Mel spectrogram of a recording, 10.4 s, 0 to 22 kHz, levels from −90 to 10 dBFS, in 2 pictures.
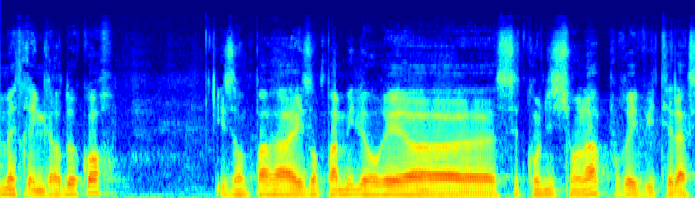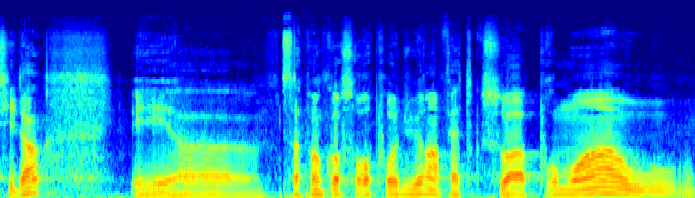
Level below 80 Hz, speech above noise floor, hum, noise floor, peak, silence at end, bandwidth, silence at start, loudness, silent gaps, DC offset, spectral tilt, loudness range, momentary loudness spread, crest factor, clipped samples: -34 dBFS; 29 dB; none; -46 dBFS; -2 dBFS; 0 s; 12 kHz; 0 s; -18 LUFS; none; under 0.1%; -7.5 dB/octave; 5 LU; 12 LU; 16 dB; under 0.1%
